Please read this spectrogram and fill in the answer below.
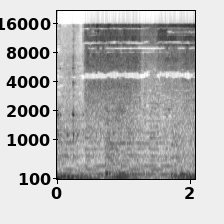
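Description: Background music led by low bowed strings, with a steady hiss over it from about half a second in.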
